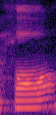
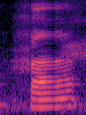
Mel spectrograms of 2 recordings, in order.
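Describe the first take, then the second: First: The syllable has a heavy, rounded o-like vowel. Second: The syllable has a thin, open a vowel. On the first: The speaker calls it wrong. "bukan ho" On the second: The speaker calls it right.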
